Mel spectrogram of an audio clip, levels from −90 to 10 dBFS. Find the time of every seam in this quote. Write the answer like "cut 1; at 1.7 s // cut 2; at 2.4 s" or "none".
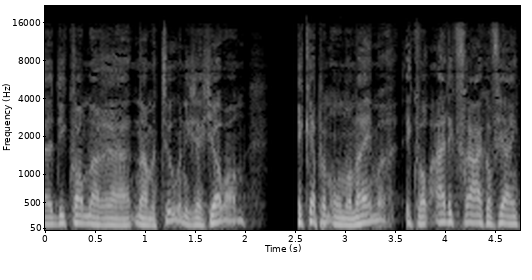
none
